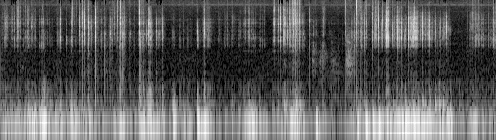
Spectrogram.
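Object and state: Foam microphone windscreen being scratched.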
